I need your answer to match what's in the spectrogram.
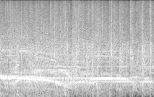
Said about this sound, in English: Start clapping right now. Get the energy up.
